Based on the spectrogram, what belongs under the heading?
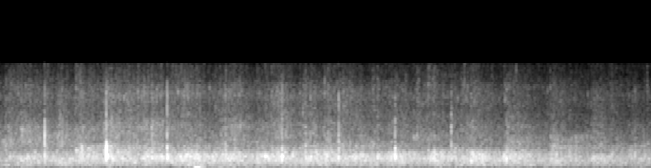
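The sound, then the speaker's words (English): A crowd applauds steadily for several seconds for the women present, a dense wash of many hands clapping at once, moderately loud, with no voices standing out. “Let's clap for the women again.”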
